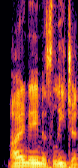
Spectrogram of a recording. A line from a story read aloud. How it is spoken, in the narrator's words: he replied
